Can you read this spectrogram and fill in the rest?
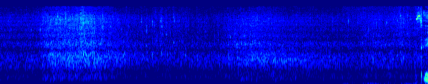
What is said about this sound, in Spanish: Disfruta de las olas del mar. Disfruta de su sonido.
